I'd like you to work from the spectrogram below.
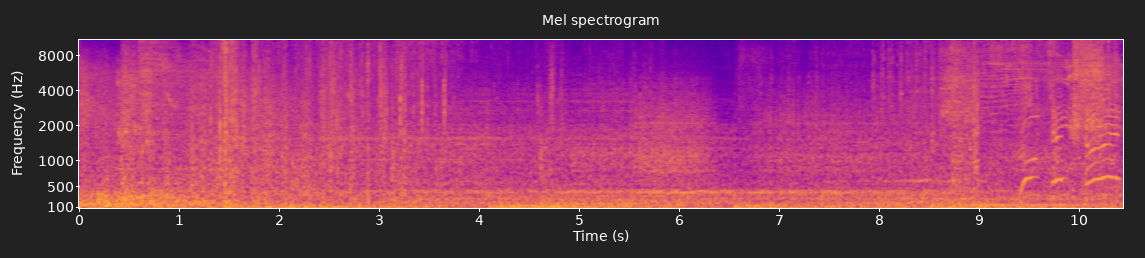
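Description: Dense, continuous game soundscape from Horizon Zero Dawn on PS5, with deep rumbling booms and mechanical clanking throughout, loud and sustained like an ongoing explosion and battle with no clear separate blasts.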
